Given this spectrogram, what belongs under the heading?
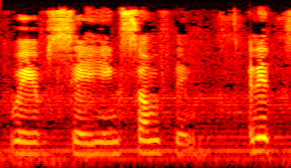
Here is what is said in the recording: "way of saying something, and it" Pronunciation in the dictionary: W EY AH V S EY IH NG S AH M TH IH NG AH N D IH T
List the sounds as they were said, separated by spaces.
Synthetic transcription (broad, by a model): W EY AH V S EY IH NG S AH M TH IH NG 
